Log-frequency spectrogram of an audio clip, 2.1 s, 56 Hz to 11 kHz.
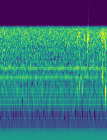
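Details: Late-1960s Pioneer SX34 tube stereo receiver on auxiliary input, measured at a 12AX7 plate (pin 6): a steady low hum with several fixed tones and faint ticking, a noisy audio stage later traced to a failed resistor.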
